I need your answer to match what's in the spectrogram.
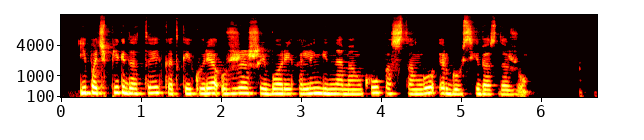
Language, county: Lithuanian, Telšiai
